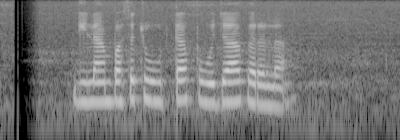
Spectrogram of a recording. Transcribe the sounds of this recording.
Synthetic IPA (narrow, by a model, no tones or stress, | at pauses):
ɡilambɐsɐt͡ɕuːʈːapuːd͡ʑaːkɐɾɐla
